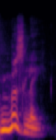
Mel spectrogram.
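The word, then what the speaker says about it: muesli: to say is contentious you it I say musley musley what meron mle no it's musley musley musley you're the only one saying it I've got a friend in the audience who says muley well I used to know somebody who pronounced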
